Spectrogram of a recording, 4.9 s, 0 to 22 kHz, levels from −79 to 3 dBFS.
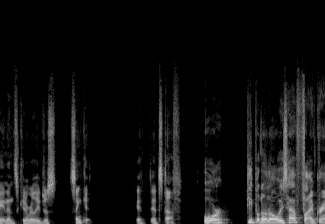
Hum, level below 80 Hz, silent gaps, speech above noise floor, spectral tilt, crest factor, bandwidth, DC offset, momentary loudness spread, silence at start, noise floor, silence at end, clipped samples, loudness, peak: none; -78 dBFS; none; 58 dB; -4 dB/octave; 18 dB; 15.5 kHz; under 0.1%; 16 LU; 0 s; -79 dBFS; 0 s; under 0.1%; -22 LUFS; -6 dBFS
